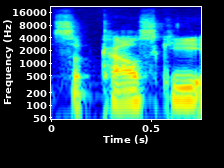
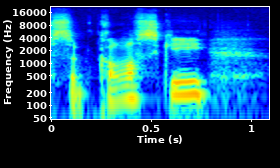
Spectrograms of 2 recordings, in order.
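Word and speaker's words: Sapkowski: In fact, I'm pretty sure I said Subcowski instead of Subkovski.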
